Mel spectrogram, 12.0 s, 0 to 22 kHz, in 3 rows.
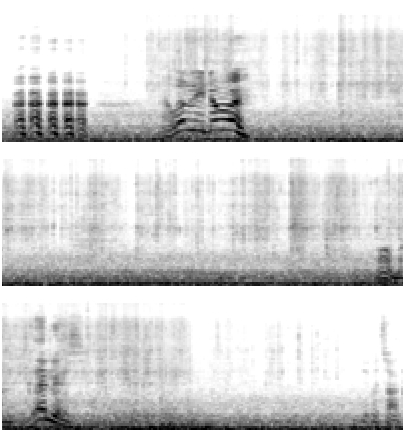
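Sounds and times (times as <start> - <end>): car cabin engine and road rumble: 0.0 - 12.0.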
